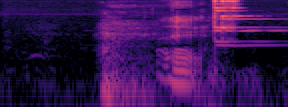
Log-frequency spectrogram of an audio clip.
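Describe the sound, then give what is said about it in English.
A bright, ringing clink of glasses touching together in a toast, heard right after a brief burst of voices and movement, its high tone lingering for a moment. “where's the cheers? Guys. You meant to cheers him.”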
